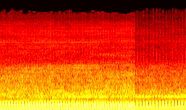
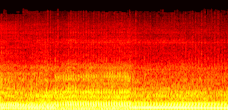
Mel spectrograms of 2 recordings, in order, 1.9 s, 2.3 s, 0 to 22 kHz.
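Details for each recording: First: 1999 Yamaha TTR 250 single-cylinder dirt bike after carburetor cleaning and an idle screw adjustment: even, quick putter holding a steady idle without stumbling, then settling slightly lower; normal idle. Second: 1999 Yamaha TTR 250, warmed up: single pops settle from a quick rev into a slow stumbling idle that sags and nearly dies; owner suspects throttle return not holding it open enough, so idle speed is too low.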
